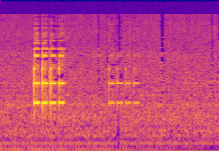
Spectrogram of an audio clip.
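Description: Phone alarm beeping in short rapid bursts: one about a third of a second in, then a fainter one at about a second, after which it stops.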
